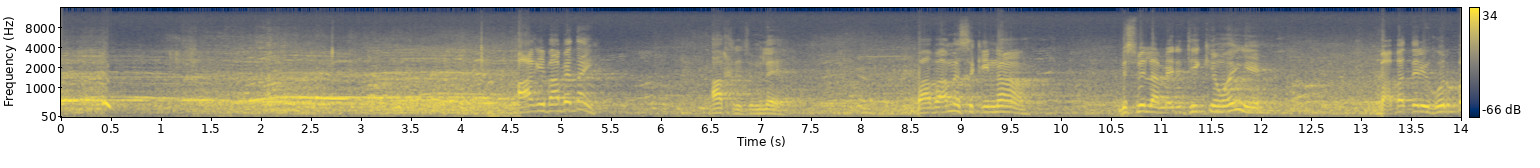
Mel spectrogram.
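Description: A man speaks forcefully through a microphone and loudspeakers in an echoing hall.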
